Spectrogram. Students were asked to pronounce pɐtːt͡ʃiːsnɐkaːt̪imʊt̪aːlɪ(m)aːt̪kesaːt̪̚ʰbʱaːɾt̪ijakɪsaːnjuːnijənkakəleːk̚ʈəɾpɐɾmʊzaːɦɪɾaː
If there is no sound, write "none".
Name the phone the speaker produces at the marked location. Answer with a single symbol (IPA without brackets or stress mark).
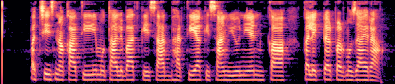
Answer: b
